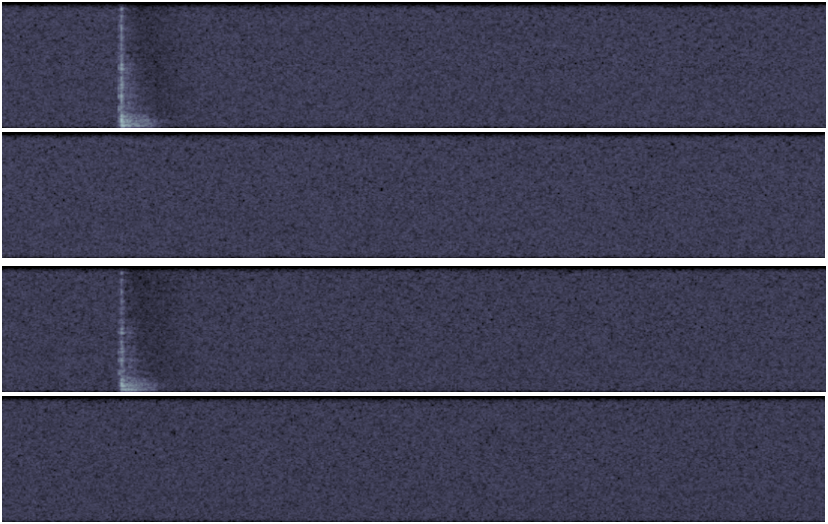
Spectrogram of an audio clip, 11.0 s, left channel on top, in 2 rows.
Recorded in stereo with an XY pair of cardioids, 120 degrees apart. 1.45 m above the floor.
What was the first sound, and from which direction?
A microwave, 40° left.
